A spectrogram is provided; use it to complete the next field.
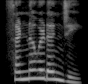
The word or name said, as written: ಸಣ್ಣವಡಂಜಿ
